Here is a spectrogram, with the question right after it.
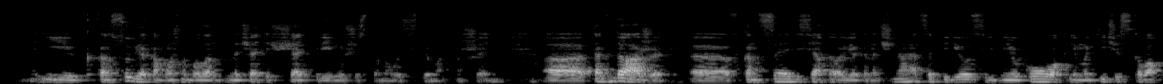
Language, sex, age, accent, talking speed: Russian, male, 30-49, native, 115 wpm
